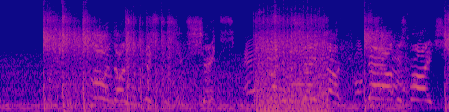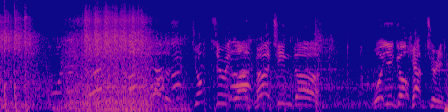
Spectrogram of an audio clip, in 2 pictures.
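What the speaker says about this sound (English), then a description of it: "Bloody machine gun!" Machine-gun fire in a war video game, repeated rattling bursts mixed with shouted voices and battlefield noise.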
